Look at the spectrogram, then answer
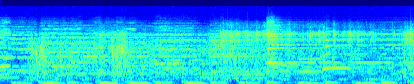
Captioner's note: water splashing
